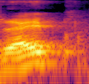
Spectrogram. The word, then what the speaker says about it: wrap: अब जहाँ W silent होगा वहाँ क्या होगा? WRATH, रैथ। रैथ माने क्रोध। WRAP, रैप।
